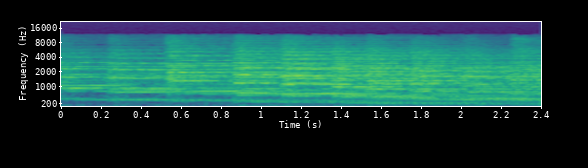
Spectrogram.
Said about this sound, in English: You may hear church bells all the time, but 9 times out of 10, you're probably just hearing one bell. What you're going to hear is 12 bells ringing, and they're ringing in a very, very different way.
